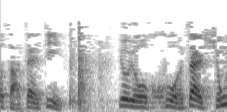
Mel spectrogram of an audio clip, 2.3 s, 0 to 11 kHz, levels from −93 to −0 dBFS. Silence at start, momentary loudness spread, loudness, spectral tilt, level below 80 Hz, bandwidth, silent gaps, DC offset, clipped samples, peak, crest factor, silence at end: 0 s; 13 LU; -28 LUFS; -10.5 dB/octave; -64 dBFS; 5.8 kHz; none; under 0.1%; under 0.1%; -10 dBFS; 18 dB; 0 s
